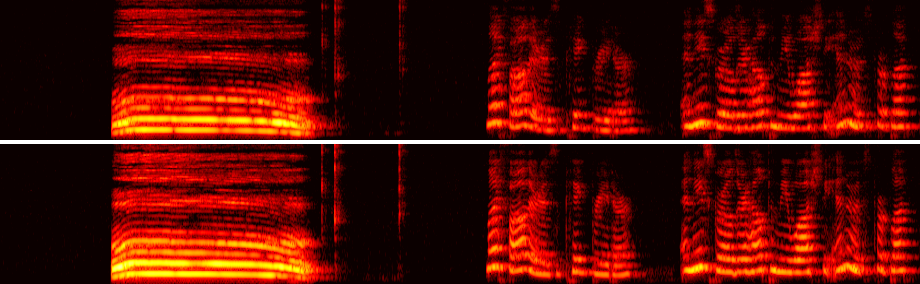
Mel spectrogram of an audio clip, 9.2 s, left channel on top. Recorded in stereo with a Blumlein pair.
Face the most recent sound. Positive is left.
turn(degrees=-65)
